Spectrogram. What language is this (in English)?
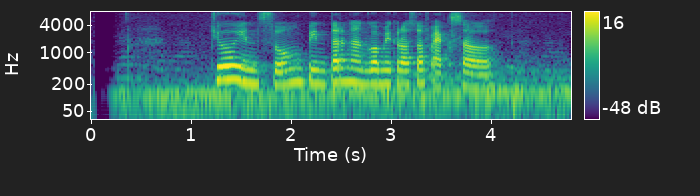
Javanese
